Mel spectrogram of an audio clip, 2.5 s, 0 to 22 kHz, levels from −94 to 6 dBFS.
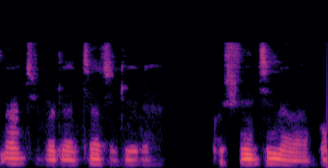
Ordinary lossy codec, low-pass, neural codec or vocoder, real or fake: none; none; codec, 16 kHz, 8 kbps, FreqCodec, smaller model; fake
